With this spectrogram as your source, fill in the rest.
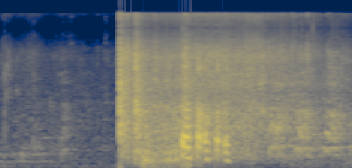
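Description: A body splashes loudly into water.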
